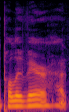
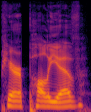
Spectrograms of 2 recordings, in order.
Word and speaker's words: Poilievre: Polivier? Yeah, well, it's French, so it's well, I don't think he's French, but the name's French. Pierre Poilievre. With sort of a weird R, silent R.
